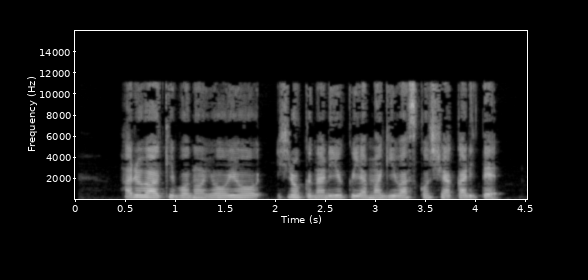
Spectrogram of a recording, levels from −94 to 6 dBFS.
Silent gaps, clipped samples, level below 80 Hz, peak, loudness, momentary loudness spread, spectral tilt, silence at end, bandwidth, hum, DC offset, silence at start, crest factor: none; under 0.1%; -66 dBFS; -6 dBFS; -25 LUFS; 6 LU; -3 dB/octave; 0.3 s; 12 kHz; none; under 0.1%; 0.5 s; 20 dB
